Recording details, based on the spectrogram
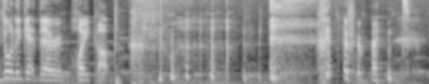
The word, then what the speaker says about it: Howick: Now, some people pronounce it Howick, but a quick Google has taught me that people from Hoik tend to call it Hoik.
